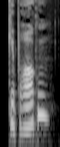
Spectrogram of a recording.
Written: gebrokken

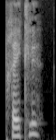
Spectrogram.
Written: prikl

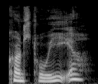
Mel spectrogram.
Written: konstruere

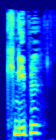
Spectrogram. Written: knippel

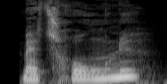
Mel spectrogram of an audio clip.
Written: matrone

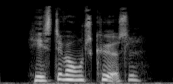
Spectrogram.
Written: hestevognskørsel

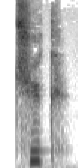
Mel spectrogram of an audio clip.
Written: tyk

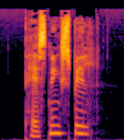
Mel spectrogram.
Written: pasningsspil

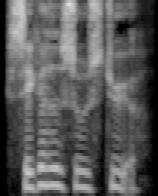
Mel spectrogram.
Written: sikkerhedsudstyr

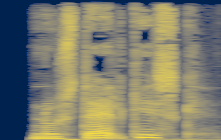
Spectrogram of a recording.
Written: nostalgisk

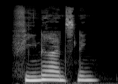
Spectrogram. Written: finrensning

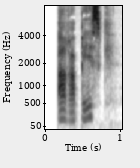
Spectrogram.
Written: ARABESKEN

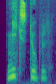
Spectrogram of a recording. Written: double

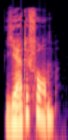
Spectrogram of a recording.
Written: hjerteform

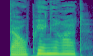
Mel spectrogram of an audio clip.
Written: dagpengeret

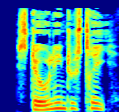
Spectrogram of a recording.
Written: stålindustri

